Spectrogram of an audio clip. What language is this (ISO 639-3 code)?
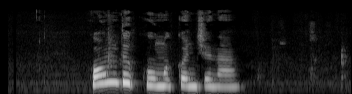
chm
